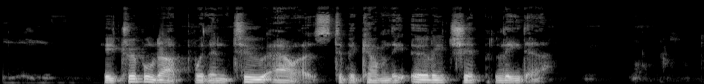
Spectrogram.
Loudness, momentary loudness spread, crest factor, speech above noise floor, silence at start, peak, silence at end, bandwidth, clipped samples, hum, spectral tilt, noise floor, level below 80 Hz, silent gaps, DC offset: -17 LUFS; 7 LU; 16 dB; 45 dB; 1.05 s; -2 dBFS; 1.55 s; 16 kHz; under 0.1%; none; -5.5 dB/octave; -61 dBFS; -48 dBFS; none; under 0.1%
